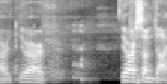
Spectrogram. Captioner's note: speaker chuckling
